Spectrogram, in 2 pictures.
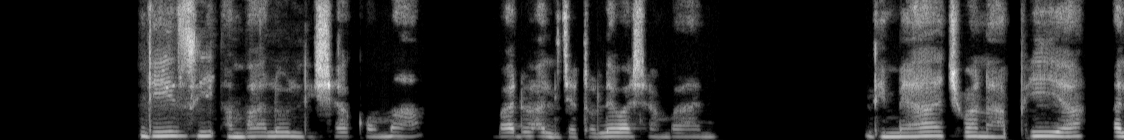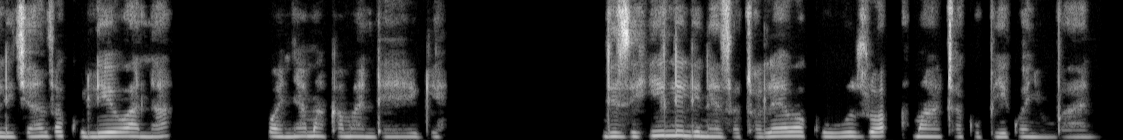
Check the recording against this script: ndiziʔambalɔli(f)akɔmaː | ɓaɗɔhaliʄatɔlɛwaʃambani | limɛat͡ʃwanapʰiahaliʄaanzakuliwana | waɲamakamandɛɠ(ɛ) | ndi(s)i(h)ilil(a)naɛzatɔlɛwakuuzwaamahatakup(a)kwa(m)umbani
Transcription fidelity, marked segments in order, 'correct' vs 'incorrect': incorrect: ʃ, correct, incorrect: z, correct, incorrect: i, incorrect: i, incorrect: ɲ

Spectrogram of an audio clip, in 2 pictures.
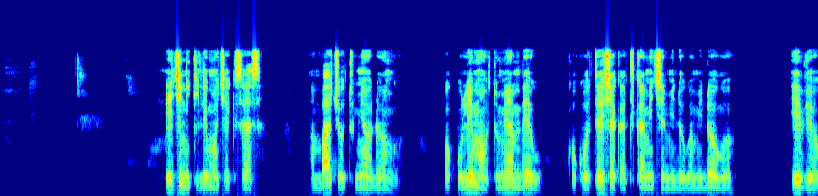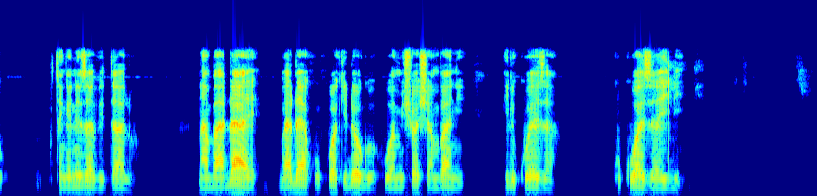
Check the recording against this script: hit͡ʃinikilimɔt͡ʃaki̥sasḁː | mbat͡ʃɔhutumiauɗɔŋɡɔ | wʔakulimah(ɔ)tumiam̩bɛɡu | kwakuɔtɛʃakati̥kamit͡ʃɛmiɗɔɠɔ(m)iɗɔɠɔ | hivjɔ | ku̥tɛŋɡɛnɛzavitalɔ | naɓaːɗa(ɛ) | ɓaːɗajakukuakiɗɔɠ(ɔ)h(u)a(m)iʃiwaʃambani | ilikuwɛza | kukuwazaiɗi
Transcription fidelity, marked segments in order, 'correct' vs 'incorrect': incorrect: u, correct, correct, correct, correct, correct

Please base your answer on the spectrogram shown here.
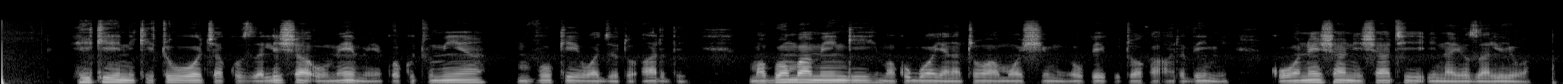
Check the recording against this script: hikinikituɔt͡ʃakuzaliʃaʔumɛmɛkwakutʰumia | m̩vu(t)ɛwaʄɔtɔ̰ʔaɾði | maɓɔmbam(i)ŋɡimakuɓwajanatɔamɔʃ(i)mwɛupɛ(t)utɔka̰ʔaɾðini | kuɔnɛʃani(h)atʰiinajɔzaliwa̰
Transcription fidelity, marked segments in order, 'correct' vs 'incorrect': incorrect: k, incorrect: ɛ, correct, incorrect: k, incorrect: ʃ

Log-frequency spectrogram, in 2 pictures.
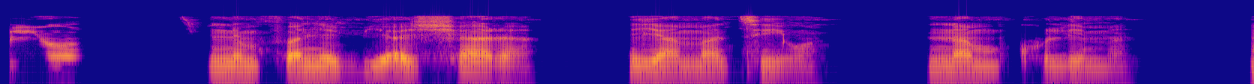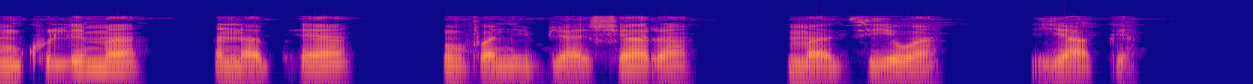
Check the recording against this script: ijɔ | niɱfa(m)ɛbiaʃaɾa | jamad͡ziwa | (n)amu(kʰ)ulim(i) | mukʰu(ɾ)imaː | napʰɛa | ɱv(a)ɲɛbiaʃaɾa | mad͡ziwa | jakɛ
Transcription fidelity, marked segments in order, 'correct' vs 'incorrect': incorrect: ɲ, correct, correct, incorrect: a, incorrect: l, correct

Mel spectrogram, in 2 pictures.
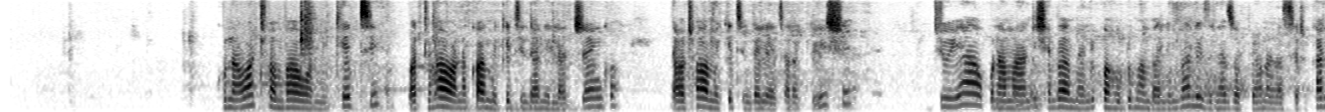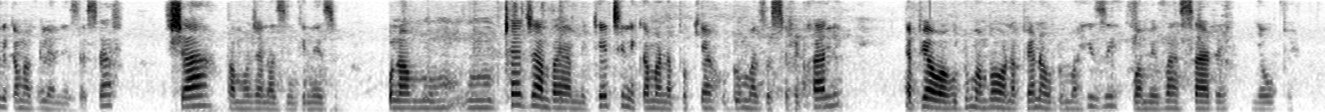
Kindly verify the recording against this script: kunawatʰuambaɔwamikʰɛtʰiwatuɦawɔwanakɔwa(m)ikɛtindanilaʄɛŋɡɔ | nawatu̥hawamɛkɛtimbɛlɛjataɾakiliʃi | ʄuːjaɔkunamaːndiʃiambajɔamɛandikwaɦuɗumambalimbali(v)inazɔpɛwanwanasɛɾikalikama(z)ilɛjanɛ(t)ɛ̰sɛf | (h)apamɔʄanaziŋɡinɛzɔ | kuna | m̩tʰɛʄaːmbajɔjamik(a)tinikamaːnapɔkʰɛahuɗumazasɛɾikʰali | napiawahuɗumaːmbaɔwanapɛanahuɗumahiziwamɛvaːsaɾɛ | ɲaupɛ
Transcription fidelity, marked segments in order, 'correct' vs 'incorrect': correct, incorrect: z, incorrect: v, incorrect: s, incorrect: ʃ, incorrect: ɛ

